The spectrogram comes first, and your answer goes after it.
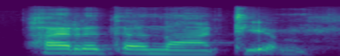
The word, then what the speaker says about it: Bharatanatyam: And correct me if I'm pronouncing it wrong, but Bharatanatyam, is that the dance form you learned? Bharatanatyam.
